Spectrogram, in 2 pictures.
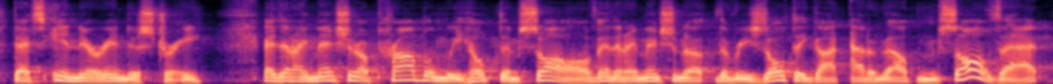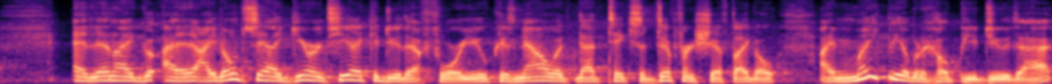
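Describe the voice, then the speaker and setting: Very fast and at a very even loudness, a man talks in a New York accent with a medium pitch and ordinary pitch variation. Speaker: sales trainer, company founder. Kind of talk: podcast interview. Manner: direct.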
